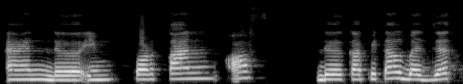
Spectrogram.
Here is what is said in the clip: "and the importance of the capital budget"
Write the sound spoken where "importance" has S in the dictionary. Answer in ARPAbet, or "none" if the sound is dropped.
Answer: none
